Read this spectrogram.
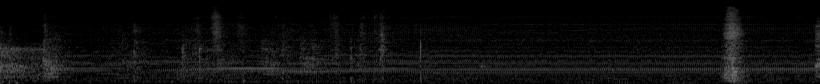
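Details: Nissan QG18DE with ignition on and engine off: steady fixed-pitch electrical buzz from the transmission area; stops when the throttle position sensor is unplugged; with the engine running it occurs only in D, 2 and 1, not in P, N or R.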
